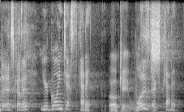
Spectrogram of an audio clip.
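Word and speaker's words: Xcaret: excavate you're going to escara okay what is it it's got it so they pronounce the x like like sh so it's like uh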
